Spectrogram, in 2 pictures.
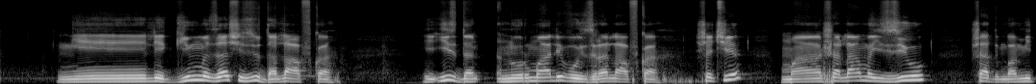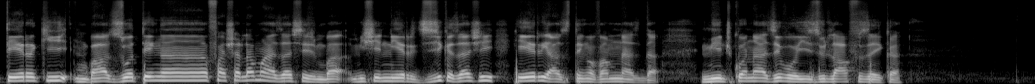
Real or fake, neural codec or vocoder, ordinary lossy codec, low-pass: fake; autoencoder, 48 kHz, 128 numbers a frame, DAC-VAE, trained on Japanese speech; none; none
